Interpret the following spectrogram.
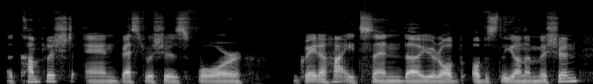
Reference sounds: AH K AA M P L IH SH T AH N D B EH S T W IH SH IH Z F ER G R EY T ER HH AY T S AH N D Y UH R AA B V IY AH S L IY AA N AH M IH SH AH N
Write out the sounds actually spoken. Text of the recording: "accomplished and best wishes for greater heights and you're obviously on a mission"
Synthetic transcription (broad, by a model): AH K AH M P L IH SH T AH N B EH S T W IH SH IH Z F ER G R EY T ER HH AY T S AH N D Y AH R AA B V IY AH S L IY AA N AH M IH SH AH N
